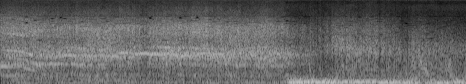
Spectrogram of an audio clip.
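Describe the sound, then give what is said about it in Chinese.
A guerrilla gunfire volley rattles out in battle as a dense, continuous crackle of shots that grows heavier, with a deeper rumbling boom after a few seconds. “随着游击队的一阵枪声，匪军大乱。”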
